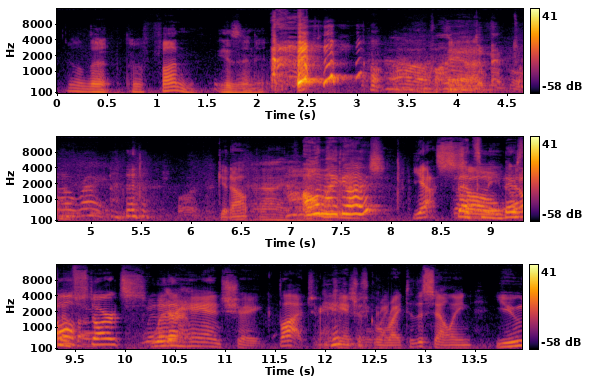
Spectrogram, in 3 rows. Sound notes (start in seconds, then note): 2.2 laughs; 3.2 all murmuring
